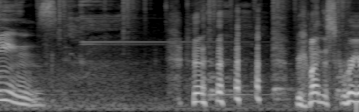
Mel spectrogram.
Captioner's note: laughing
